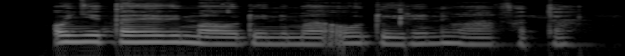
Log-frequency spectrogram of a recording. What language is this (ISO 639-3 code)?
kik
